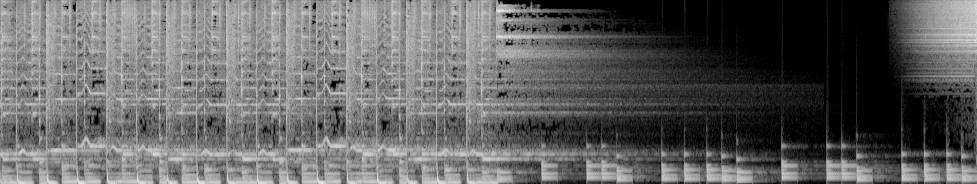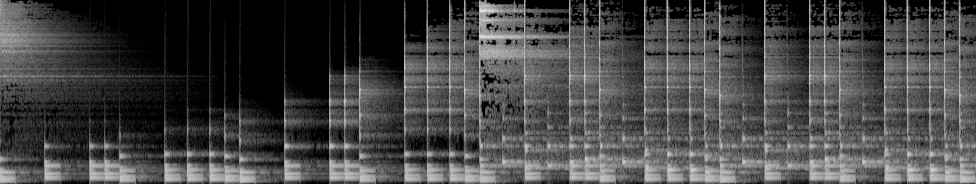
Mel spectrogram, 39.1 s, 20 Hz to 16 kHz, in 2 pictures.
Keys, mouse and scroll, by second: 0.1-9.0 drag, 0.1 typing, 8.5-9.0 typing, 9.2 click, 9.7 scroll down 1, 10.2 scroll up 1, 11.2 click, 11.2 typing, 14.0-15.0 typing, 15.0 click, 15.0-18.7 drag, 18.7-21.9 drag, 21.9 space, 22.2 scroll down 1, 23.2 click, 23.5 scroll down 1, 24.4 scroll up 1, 24.9 click, 25.9 typing, 26.1 ctrl+d, 27.3-33.2 drag, 33.2 scroll up 1, 35.0 click, 35.6 typing, 36.1 scroll down 1, 36.6 scroll down 1, 37.9-39.0 drag.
